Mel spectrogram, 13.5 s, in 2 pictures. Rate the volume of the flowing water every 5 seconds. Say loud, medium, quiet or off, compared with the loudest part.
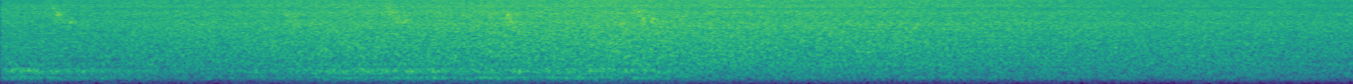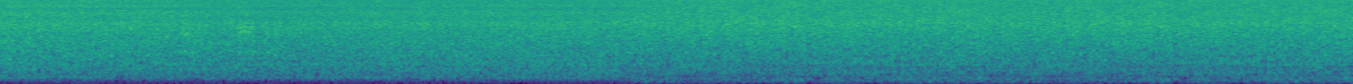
loud, medium, medium.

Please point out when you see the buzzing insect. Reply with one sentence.
You can hear the buzzing insect from 0.0 to 3.6 s.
